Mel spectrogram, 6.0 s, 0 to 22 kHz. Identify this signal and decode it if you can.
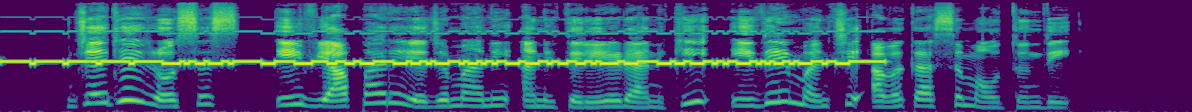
RTTY (45.45 baud, 170 Hz shift), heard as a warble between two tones, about 2200 Hz centre, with speech in Telugu. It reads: MOIM ZDANIEM NASZA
